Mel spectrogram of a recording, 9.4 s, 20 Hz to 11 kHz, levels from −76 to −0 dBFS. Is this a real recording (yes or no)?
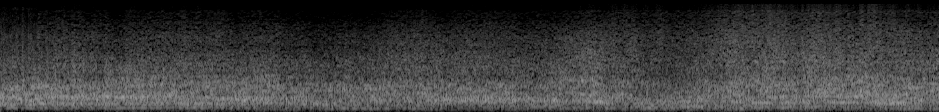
no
